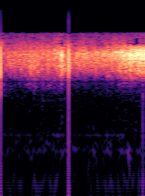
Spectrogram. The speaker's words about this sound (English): Oh, why doesn't somebody turn that radiator off? It's hissing.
